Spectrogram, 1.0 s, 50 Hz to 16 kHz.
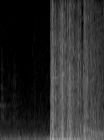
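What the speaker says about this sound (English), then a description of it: "Use your submachine gun." Submachine gun fire from the TMP in the video game Resident Evil 4, a sudden loud dense burst of rapid shots that starts halfway through and sustains to the end after near silence.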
